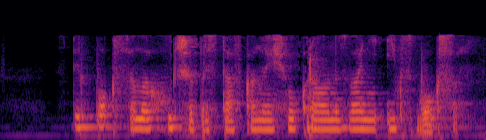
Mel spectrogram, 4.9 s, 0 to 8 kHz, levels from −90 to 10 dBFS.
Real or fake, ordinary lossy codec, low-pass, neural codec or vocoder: real; AAC, 16 kbps; 7.2 kHz; none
